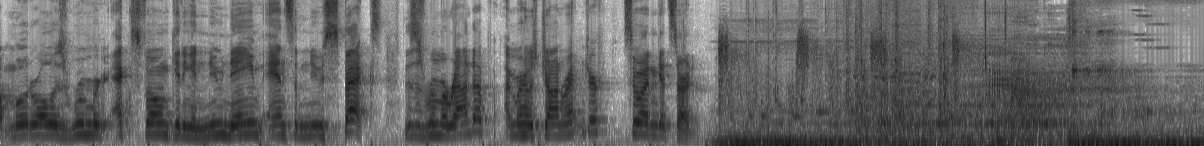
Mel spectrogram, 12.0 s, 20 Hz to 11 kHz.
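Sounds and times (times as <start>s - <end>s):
mechanical clicks and ratcheting: 7.1s - 10.8s
music: 7.2s - 12.0s.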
